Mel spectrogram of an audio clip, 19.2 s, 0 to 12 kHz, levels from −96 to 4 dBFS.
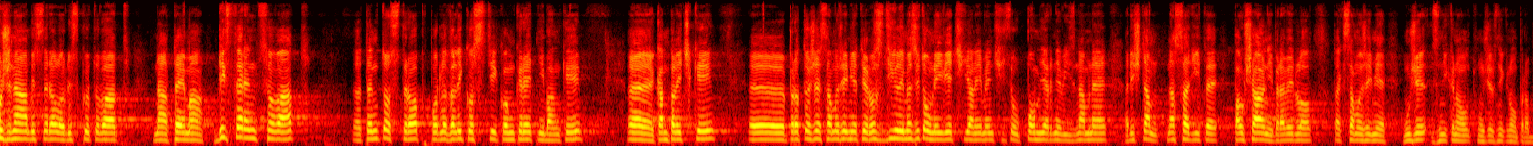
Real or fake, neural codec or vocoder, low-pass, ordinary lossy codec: real; none; 10.8 kHz; Opus, 24 kbps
